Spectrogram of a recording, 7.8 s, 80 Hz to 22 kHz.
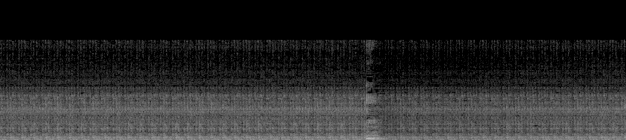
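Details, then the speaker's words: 2018 Peugeot 3008 diesel that became noisy: rough idle with rhythmic knock; scan shows injector one impulse reading 1.17 versus about 0.78 on the other three, fuel system problem, combustion fault on cylinder one. "yung injector number one ang merong problemas kasi yung tatlo almost magkakaparehas sila"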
